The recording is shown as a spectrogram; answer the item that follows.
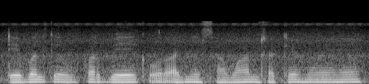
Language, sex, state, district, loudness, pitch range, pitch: Hindi, male, Uttar Pradesh, Lalitpur, -17 LUFS, 110-115 Hz, 110 Hz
